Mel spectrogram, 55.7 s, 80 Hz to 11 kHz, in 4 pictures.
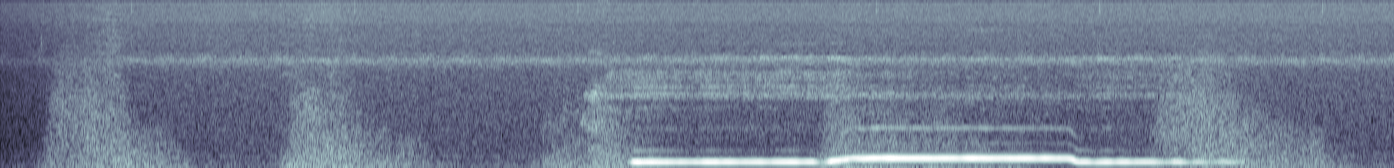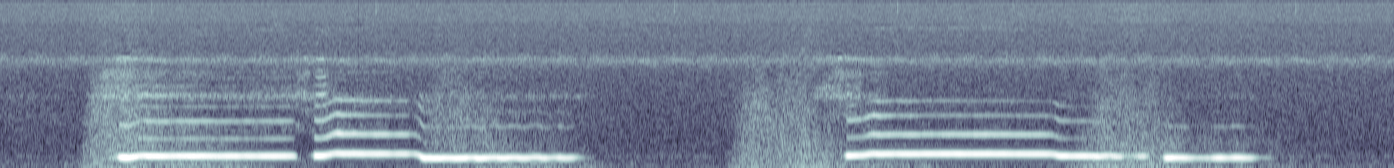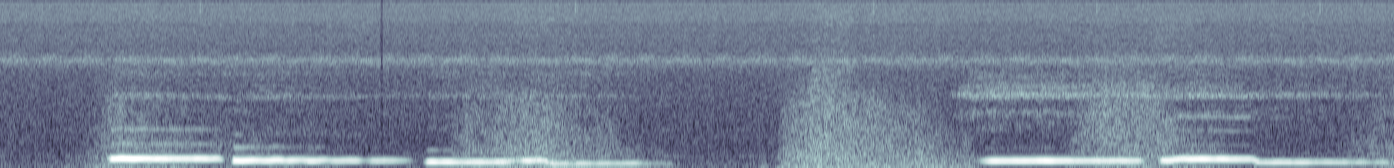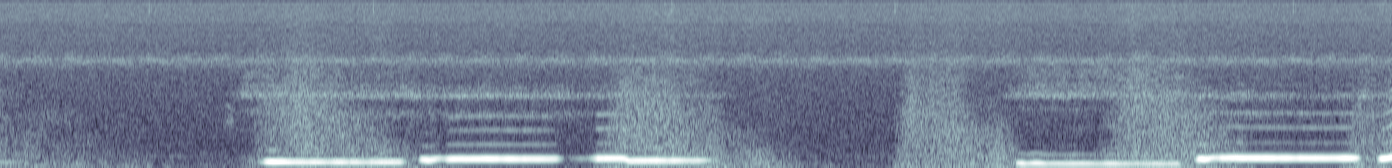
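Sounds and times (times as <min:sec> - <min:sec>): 
crickets: 0:00.5 - 0:55.7
person humming: 0:05.8 - 0:12.6, 0:14.8 - 0:19.8, 0:22.0 - 0:26.7, 0:28.9 - 0:34.7, 0:37.4 - 0:41.9, 0:44.2 - 0:49.0, 0:51.9 - 0:55.7.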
